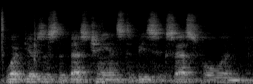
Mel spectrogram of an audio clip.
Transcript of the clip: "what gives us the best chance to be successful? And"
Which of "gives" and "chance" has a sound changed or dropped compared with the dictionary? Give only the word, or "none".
none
